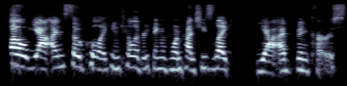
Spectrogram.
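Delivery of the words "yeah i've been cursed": mock deadpan, flat toneless put-on delivery. Retelling how a one-punch fighter talks about his power, mock-deadpan. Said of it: "He's just so deadpan about it".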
